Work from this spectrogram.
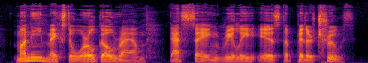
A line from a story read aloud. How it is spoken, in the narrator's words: sighed and said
